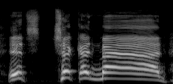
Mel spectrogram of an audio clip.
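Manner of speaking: high, loud, stretched-out holler; yell. Retold or imitated. Performer to his cult crowd, yelling out. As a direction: holler it like a superhero announcement. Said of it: "And I'd yell".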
